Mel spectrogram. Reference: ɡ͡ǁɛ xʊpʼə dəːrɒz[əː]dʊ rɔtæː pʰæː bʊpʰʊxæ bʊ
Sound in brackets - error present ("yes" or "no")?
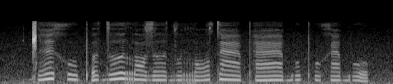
no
